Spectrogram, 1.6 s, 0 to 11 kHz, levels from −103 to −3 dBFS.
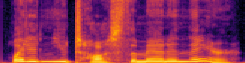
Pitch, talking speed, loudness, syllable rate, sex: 285 Hz, 295 wpm, -16 LUFS, 6.2 syllables/s, female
